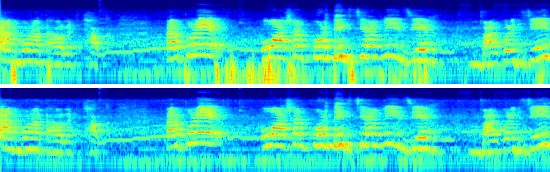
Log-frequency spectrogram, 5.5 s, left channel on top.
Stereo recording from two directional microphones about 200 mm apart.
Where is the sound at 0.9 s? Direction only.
5° right (ahead or behind).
